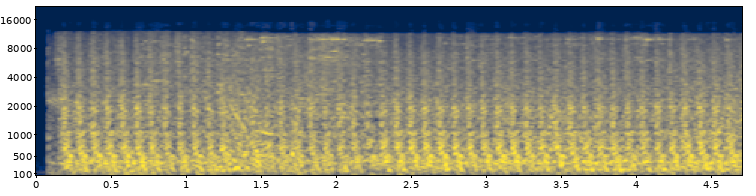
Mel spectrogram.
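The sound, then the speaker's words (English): A gunfire sound effect used for school shootings: sustained rapid machine-gun fire, a loud continuous stream of bursts that starts abruptly and rattles on without pause for nearly five seconds, with no voices. “That's the sound effect for it.”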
